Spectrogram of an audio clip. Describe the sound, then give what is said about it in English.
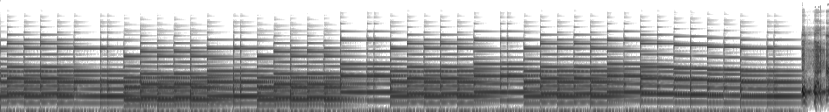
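An electronic doorbell chime plays a long, steady melody of clear, ringing bell-like notes, each sustained and overlapping, heard alone without talk before cutting off abruptly at the end. “I'll just play this doorbell and we'll meet you on the other side.”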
